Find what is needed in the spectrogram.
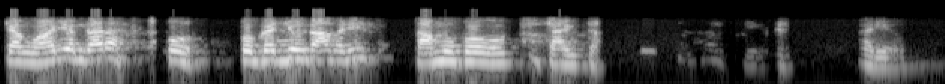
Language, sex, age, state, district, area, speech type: Sindhi, male, 60+, Madhya Pradesh, Indore, urban, conversation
